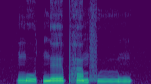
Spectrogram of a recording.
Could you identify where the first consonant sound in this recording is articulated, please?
labial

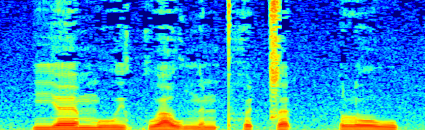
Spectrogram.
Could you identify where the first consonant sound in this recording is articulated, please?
palatal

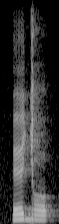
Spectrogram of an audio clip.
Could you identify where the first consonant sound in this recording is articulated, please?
palatal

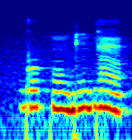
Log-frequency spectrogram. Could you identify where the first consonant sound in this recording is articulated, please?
velar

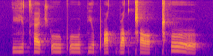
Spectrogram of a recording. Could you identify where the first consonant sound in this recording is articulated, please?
labial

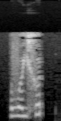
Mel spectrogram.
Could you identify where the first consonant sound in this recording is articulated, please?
labial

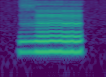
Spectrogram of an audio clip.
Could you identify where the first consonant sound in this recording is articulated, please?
velar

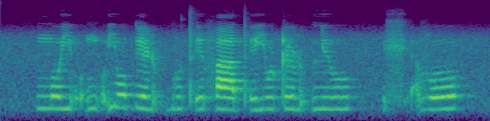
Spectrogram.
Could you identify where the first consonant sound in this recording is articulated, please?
velar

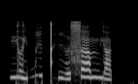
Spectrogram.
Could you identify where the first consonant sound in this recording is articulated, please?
palatal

